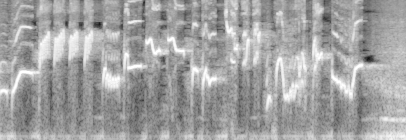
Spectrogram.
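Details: White-rumped shama, locally murai batu, in a tembakan song suited to contest birds: a rapid, loud string of varied whistles, chips and slurred rising and falling notes, closely packed for nearly four seconds.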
